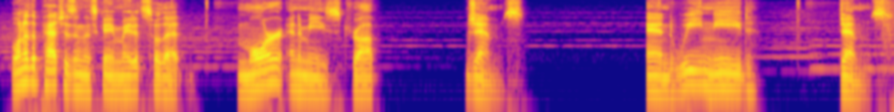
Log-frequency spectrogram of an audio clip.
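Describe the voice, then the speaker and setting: Stuffy low-voiced guy chatting while he plays, clears throat a lot, soft music under it. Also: slow, pauses often. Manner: rambling, easily sidetracked, clears throat often. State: stuffed up, short of breath. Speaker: game streamer. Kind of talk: casual gameplay chat.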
